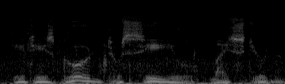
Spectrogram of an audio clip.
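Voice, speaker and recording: Amid loud background noise, a man puts on a character voice at a fairly low pitch. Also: moderate pace. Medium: video game.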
